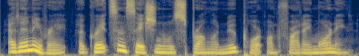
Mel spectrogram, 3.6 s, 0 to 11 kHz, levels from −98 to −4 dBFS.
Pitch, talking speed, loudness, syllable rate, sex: 160 Hz, 215 wpm, -18 LUFS, 5.7 syllables/s, female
